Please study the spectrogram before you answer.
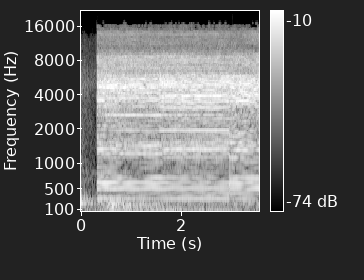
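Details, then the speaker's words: Electric microneedling pen (Dr. Pen M8S, 18-needle cartridge) switching on and running with a loud, steady high-pitched whine during at-home self-treatment of buttock stretch marks, depth being increased toward 1 mm; microneedling pen running. "And I'm going to increase the depth. There's no redness. I think we're good. But the sound it makes. Wow. So scary."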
